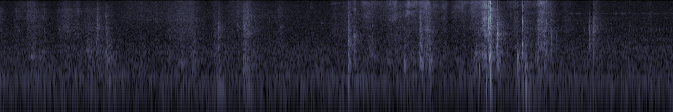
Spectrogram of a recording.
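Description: Paper rustling and crinkling as the pages of a spiral notebook are handled and flipped back, with a run of louder rustles in the second half, loudest just before five seconds in.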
